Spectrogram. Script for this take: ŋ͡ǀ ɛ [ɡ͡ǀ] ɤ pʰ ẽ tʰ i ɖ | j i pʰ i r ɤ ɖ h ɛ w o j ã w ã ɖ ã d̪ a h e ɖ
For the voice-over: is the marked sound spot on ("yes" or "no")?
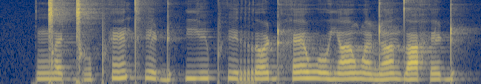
yes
